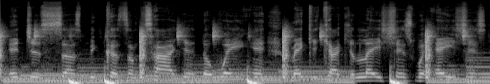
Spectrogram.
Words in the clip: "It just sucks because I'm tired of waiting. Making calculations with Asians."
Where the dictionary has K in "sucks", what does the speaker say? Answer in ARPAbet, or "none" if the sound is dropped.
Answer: none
